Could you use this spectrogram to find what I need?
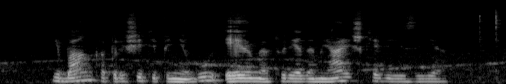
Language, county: Lithuanian, Panevėžys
